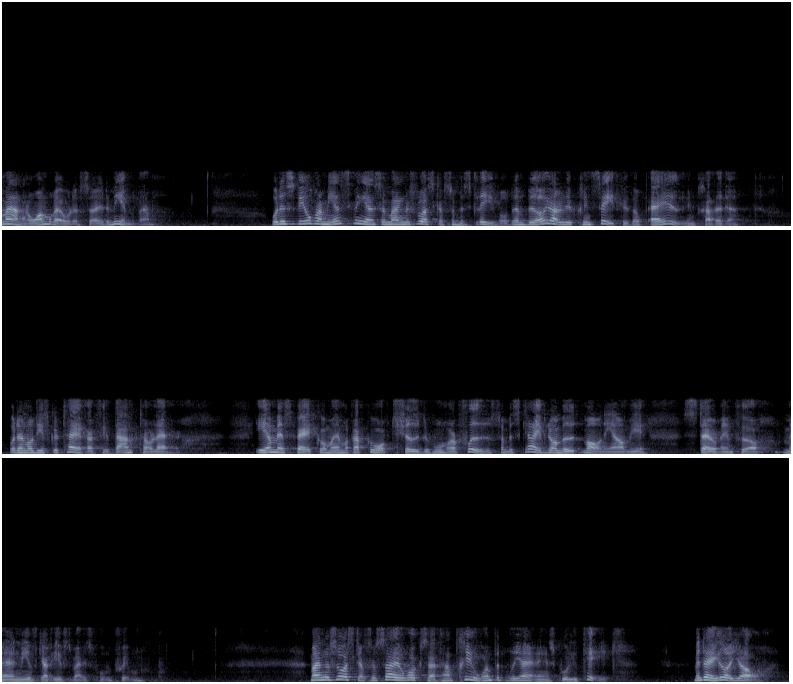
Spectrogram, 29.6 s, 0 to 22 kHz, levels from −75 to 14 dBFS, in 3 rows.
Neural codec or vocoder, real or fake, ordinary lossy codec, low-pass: codec, 24 kHz, 0.9 kbps, WavTokenizer, small release; fake; none; 5.4 kHz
